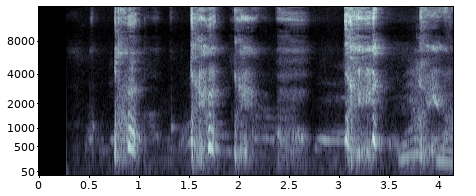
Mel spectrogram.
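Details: Baby with a cold and runny nose coughing: several short, harsh coughs in succession with fussy whimpering between them, unsettled in any position.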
